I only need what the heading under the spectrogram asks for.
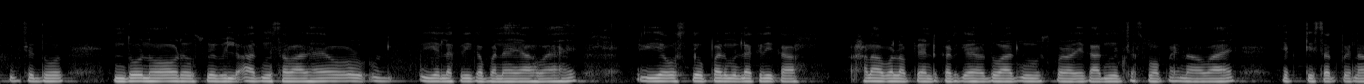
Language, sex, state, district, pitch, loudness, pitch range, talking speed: Hindi, male, Bihar, Saharsa, 140 Hz, -29 LUFS, 140-145 Hz, 185 wpm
